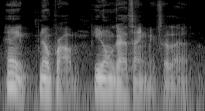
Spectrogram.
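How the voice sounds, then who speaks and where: Man acting a low-voiced, brash monster hunter. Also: fast, gravelly. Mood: casual, teasing. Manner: stammering when flustered, brash and sarcastic. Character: gruff, edgy monster hunter, defensive but secretly soft-hearted. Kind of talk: ASMR roleplay voice acting.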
